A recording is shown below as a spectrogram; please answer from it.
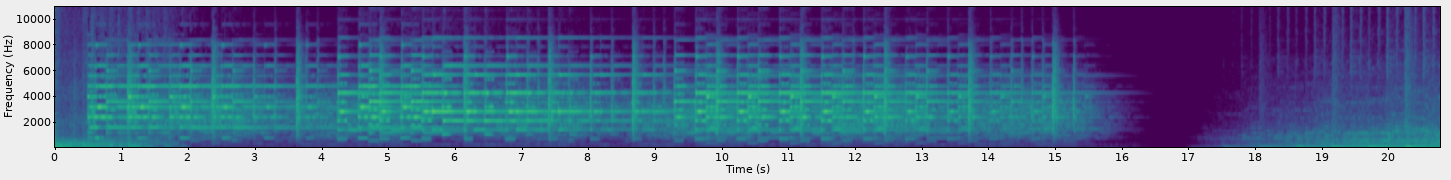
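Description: A Samsung Juke phone from 2007 plays a bright, busy ringtone melody steadily for about fifteen seconds, loud and alone, then cuts to near silence before other faint music begins.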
